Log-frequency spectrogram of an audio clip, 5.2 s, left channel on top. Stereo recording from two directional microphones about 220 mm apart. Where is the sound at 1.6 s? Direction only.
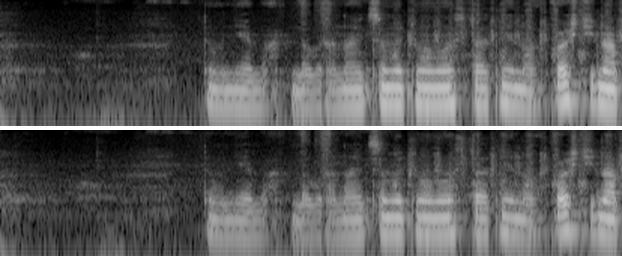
25° left (ahead or behind).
